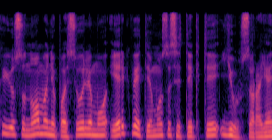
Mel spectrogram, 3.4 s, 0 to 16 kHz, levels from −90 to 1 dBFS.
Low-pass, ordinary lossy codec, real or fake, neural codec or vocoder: 10.8 kHz; AAC, 96 kbps; real; none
